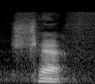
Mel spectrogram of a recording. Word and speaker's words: Sheth: when you say that word, you gotta pronounce it with Sheth. Practice. Sheth. Yeah. Okay. Don't slip the H, okay?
